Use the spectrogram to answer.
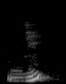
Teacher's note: ma langue se met derrière les dents quand je dis di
